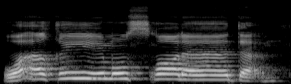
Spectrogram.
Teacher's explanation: میم کو صاد کے سامنے لیں گے، صاد کو بشد ہے، زور دیں گے. صاد کو موٹا ادا کریں گے، لام کے اوپر کھڑا زبر ہے، ایک اندر میں کھینچیں گے.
